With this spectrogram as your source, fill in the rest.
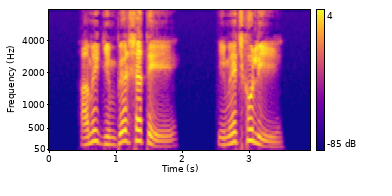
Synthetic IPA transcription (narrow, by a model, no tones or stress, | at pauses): amiɡimpeɾʃat̪e | imed͡ʑkʰuli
